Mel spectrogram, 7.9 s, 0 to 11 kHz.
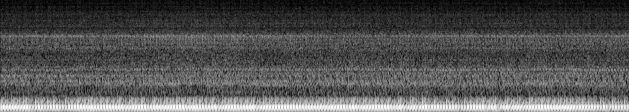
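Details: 1970 Triumph motorcycle with a hard-starting history, just fitted with a new Premier carburetor, on its first start: steady, even low thumping idle with no misses or stumbles, running smoothly and healthy; normal idle.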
